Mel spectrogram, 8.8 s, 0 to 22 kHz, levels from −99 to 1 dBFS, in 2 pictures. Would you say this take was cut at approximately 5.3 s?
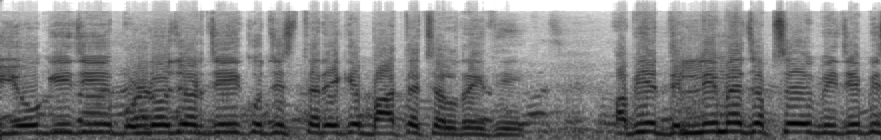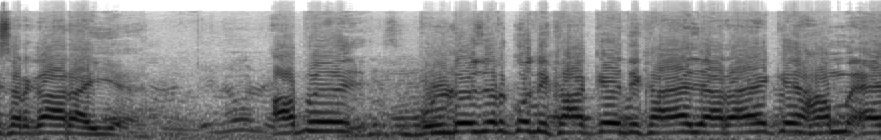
no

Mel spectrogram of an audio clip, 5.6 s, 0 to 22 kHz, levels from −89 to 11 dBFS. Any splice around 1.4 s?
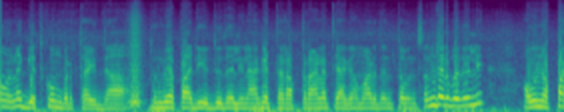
yes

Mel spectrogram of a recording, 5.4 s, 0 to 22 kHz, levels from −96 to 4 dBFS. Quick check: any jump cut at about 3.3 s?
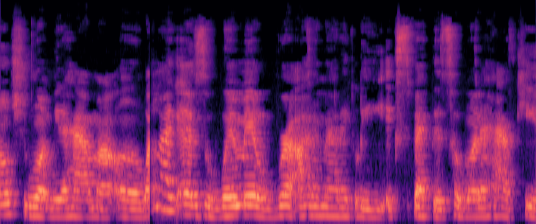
no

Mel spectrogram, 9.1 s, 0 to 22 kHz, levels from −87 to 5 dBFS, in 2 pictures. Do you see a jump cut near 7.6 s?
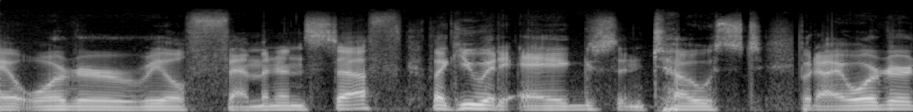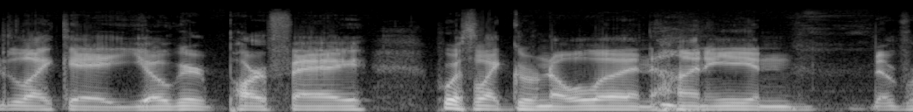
no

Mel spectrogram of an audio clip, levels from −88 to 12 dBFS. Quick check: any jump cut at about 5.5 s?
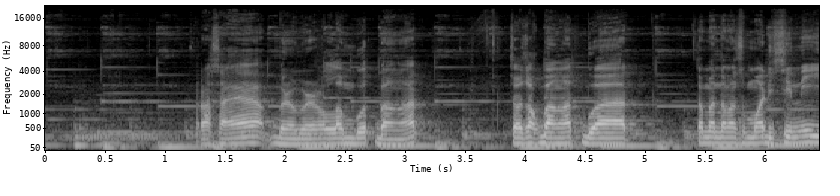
no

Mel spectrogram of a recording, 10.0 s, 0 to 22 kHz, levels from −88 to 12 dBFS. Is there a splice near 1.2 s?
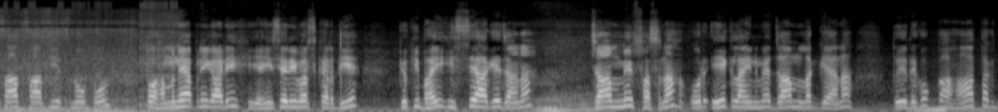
yes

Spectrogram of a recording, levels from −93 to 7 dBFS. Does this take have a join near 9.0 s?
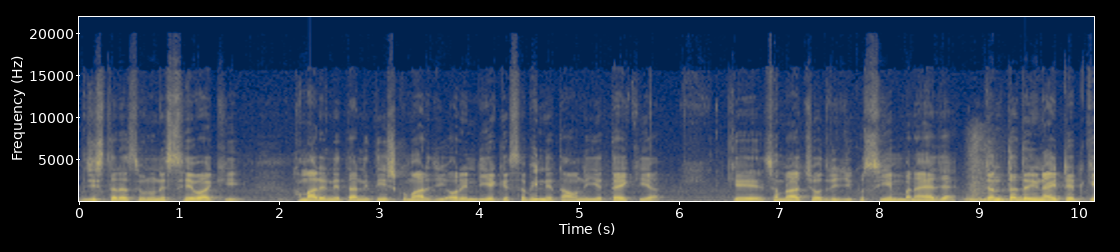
yes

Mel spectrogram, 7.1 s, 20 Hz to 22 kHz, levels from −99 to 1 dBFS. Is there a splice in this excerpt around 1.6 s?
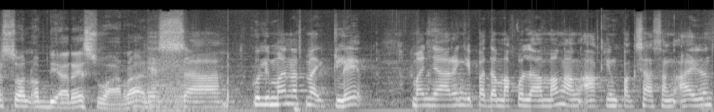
yes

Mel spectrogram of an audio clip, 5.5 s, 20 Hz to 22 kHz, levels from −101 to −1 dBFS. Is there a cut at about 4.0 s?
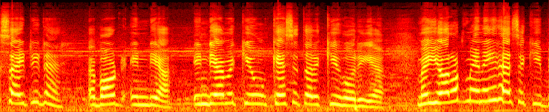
yes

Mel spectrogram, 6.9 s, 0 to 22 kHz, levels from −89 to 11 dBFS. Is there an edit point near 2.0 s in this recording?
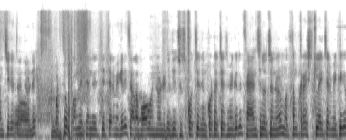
no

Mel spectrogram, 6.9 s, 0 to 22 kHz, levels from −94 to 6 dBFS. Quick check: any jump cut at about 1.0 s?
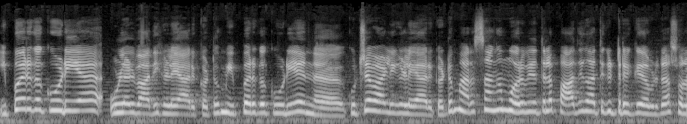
yes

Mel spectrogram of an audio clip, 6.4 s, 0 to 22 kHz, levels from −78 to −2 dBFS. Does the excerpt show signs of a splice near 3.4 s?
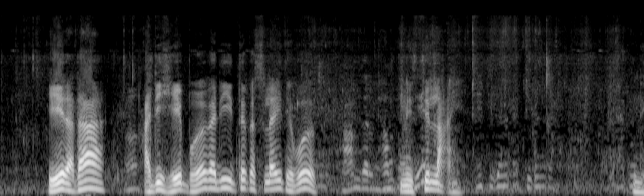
no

